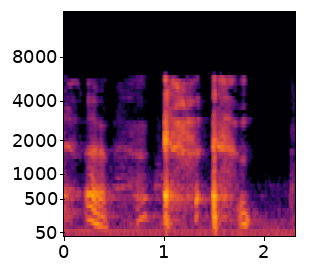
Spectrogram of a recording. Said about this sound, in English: Gee, I'm going to try not to cough. I was starting out to say hello and instead.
